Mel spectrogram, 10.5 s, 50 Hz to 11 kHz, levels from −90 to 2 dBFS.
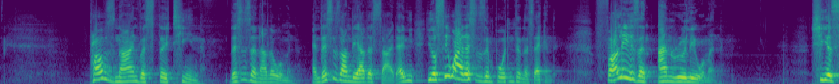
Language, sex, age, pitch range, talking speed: English, male, 30-49, 135-200 Hz, 185 wpm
